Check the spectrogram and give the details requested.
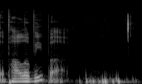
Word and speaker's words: Apollo Bebop: and we went with Apollo Bebop. And it's Apollo like the Greek god, Bebop like jazz. You spell it APOLLOBEBOP.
